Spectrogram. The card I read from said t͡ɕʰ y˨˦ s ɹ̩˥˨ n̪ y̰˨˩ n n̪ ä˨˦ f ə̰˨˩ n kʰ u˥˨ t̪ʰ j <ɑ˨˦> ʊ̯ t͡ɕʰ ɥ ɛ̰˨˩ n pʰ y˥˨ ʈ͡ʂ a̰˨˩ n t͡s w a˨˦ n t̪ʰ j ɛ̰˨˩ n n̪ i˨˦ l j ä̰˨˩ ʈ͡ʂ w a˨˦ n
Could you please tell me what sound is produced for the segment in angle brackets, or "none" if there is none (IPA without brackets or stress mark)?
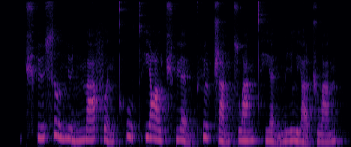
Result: ɑ˥˨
